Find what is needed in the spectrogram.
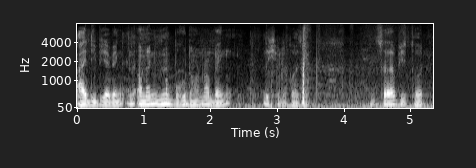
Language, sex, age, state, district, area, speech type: Assamese, male, 18-30, Assam, Lakhimpur, urban, spontaneous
